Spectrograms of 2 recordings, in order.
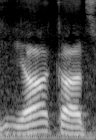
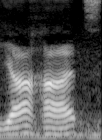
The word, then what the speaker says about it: Yachats: at the visitor center i had been pronouncing yaakot's wrong it's actually yahats the sea is silent but if you stop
